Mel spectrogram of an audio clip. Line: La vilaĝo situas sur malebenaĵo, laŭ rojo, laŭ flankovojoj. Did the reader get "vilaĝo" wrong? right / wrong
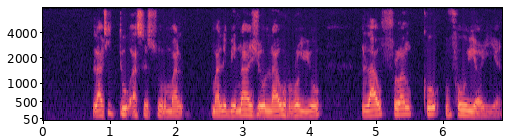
wrong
